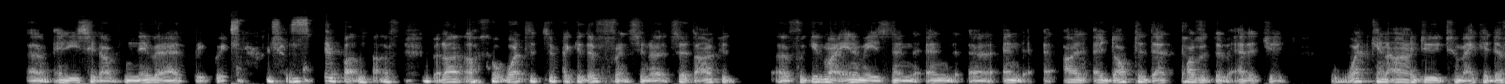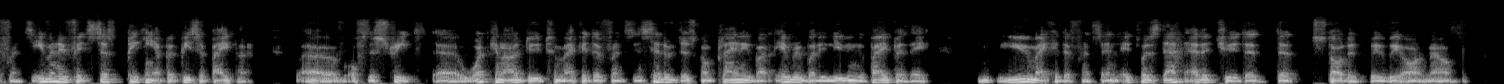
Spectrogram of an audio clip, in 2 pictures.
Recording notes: The Transformation Table Zoom Meeting on the 13 Jul 2023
